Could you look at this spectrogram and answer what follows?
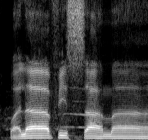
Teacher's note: Jadi mad tabi'i yang bertemu dengan huruf hamzah ya, dalam satu kata ya, atau dalam satu kalimat, maka berubah nama, berubah bentuk menjadi mad wajib, mad wajib muttasil. Panjangnya itu 4 sampai dengan 5 harokat. Akan tetapi mad wajib yang disukunkan itu boleh dibaca sampai dengan 6 harokat.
